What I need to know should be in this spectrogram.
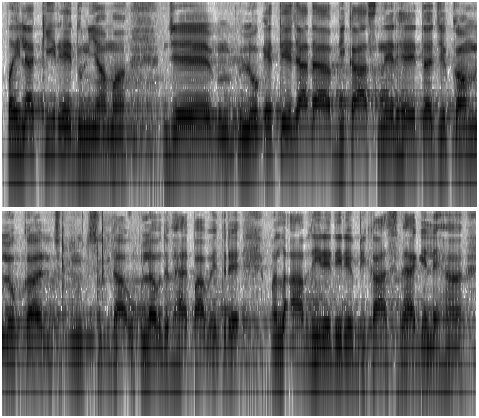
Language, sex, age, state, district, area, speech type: Maithili, male, 18-30, Bihar, Supaul, rural, spontaneous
